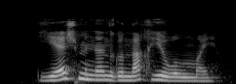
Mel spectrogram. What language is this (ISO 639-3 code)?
bak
